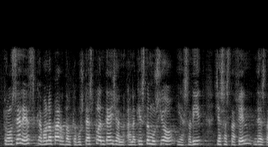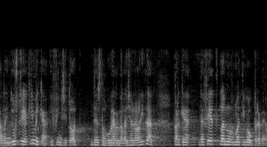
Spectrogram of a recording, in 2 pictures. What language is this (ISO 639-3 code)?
cat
